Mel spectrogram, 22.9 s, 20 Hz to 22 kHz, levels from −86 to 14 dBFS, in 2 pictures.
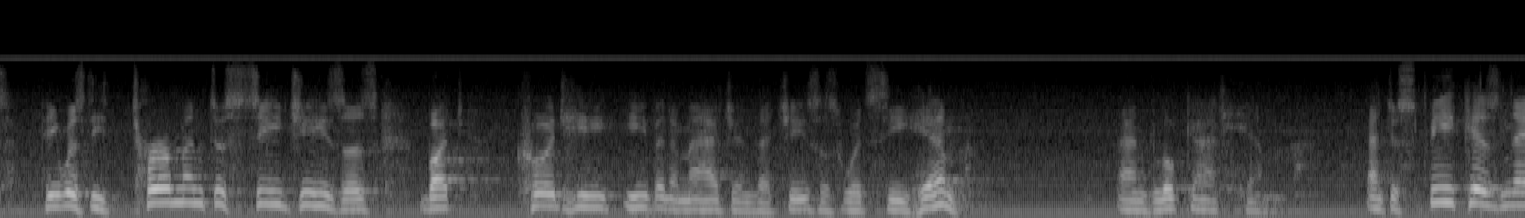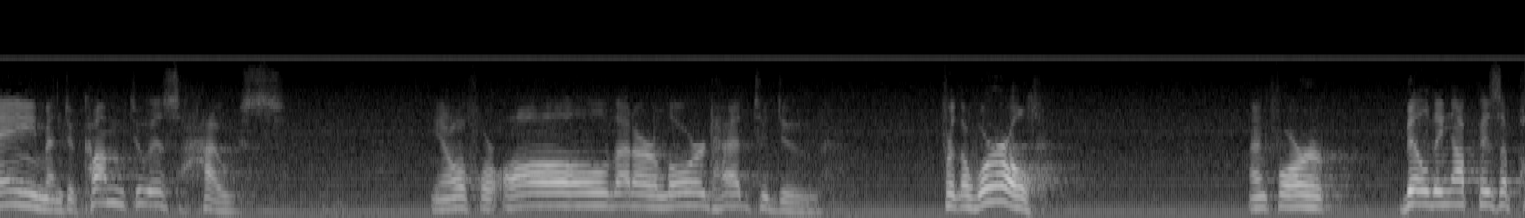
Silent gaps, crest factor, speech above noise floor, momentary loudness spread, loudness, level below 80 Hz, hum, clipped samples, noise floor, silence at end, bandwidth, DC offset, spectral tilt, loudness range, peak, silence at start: none; 20 dB; 22 dB; 19 LU; -25 LUFS; -50 dBFS; 60 Hz at -45 dBFS; under 0.1%; -47 dBFS; 0 s; 8.6 kHz; under 0.1%; -7.5 dB/octave; 7 LU; -6 dBFS; 0 s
